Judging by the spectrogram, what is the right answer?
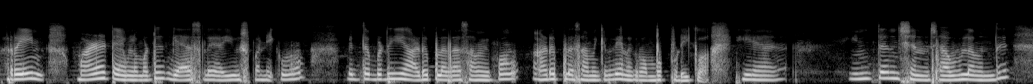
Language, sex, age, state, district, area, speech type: Tamil, female, 18-30, Tamil Nadu, Kallakurichi, rural, spontaneous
